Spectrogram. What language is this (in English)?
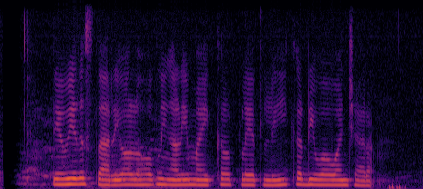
Sundanese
